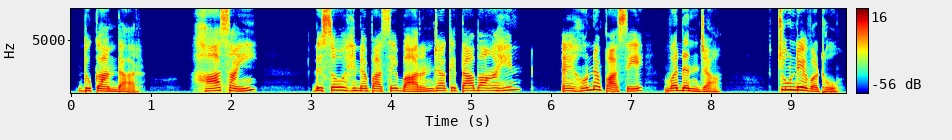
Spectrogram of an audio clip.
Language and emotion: Sindhi, neutral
